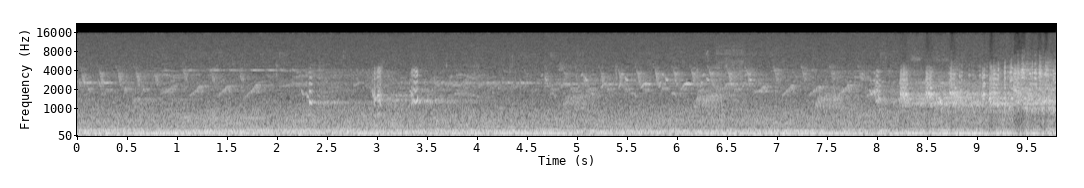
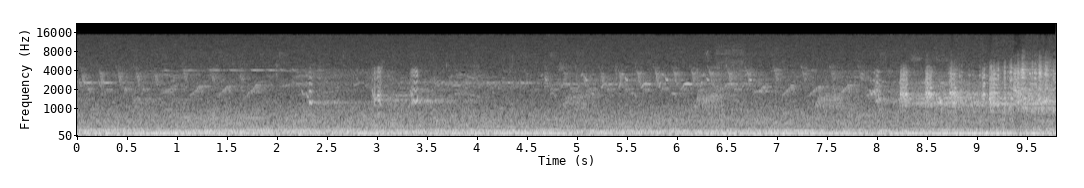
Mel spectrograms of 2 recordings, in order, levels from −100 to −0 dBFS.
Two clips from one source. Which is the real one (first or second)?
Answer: second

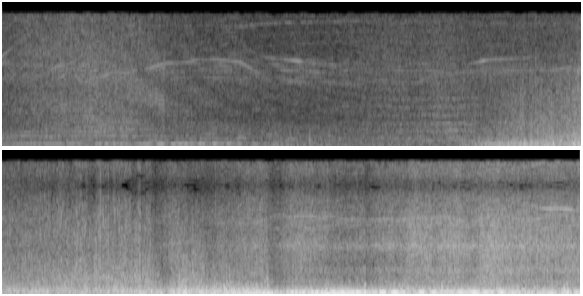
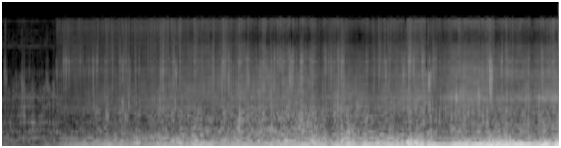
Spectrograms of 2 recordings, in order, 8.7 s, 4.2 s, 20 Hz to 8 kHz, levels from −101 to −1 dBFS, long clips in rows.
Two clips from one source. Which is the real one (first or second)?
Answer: first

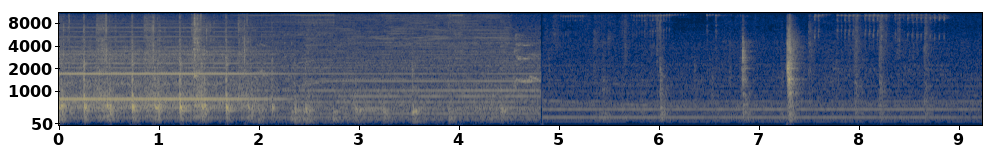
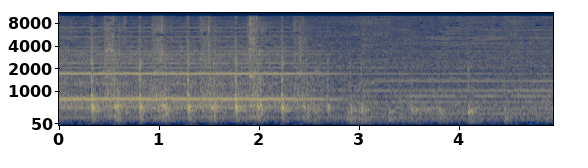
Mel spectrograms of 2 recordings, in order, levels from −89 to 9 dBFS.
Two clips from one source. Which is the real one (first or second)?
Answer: first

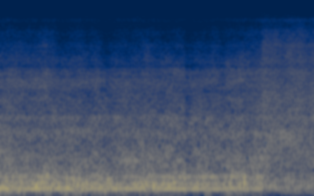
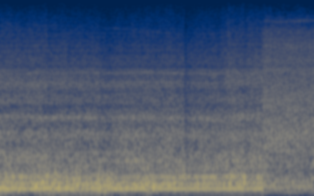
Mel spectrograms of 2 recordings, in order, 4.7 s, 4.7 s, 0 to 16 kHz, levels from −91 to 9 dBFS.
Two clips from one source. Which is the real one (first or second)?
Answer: second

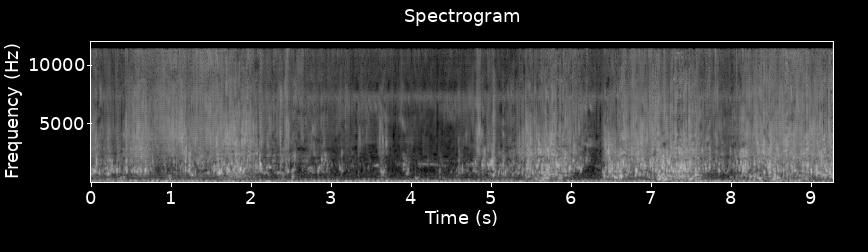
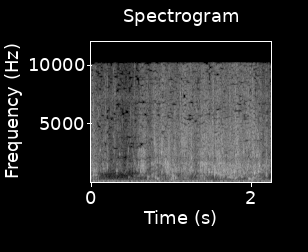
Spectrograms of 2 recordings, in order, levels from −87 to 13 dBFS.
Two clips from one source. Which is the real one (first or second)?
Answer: second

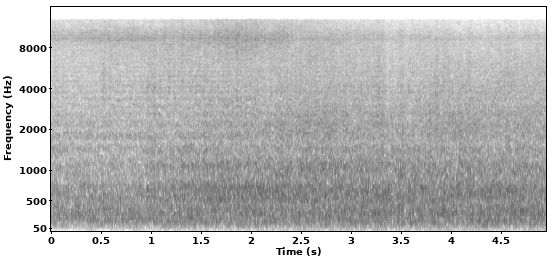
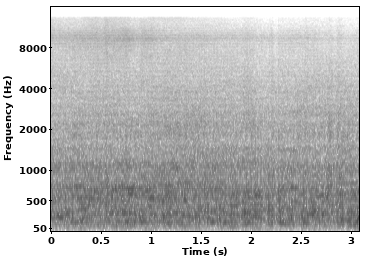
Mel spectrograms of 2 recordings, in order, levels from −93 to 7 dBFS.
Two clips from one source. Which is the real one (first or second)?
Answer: first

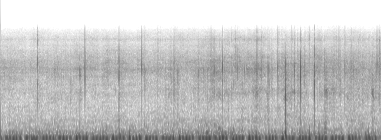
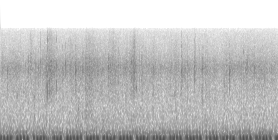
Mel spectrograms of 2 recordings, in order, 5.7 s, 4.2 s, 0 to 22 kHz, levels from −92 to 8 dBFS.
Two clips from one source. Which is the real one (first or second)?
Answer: second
